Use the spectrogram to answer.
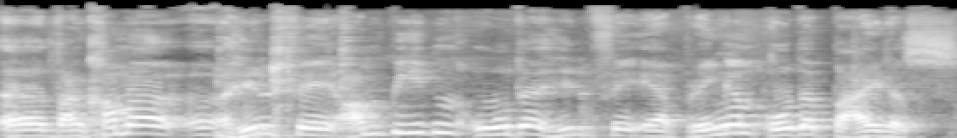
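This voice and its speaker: A man is talking. His intonation is lively. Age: 60s. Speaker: volunteer organizer of a senior-help association. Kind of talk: casual interview. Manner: halting.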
